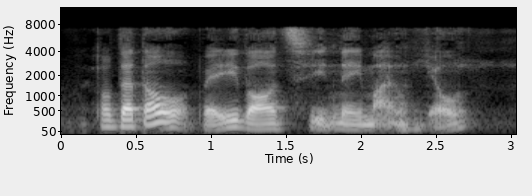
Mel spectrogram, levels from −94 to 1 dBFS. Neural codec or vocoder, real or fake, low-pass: codec, 16 kHz, 0.5 kbps, FunCodec, trained on LibriTTS, 25 frames a second; fake; 7.2 kHz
